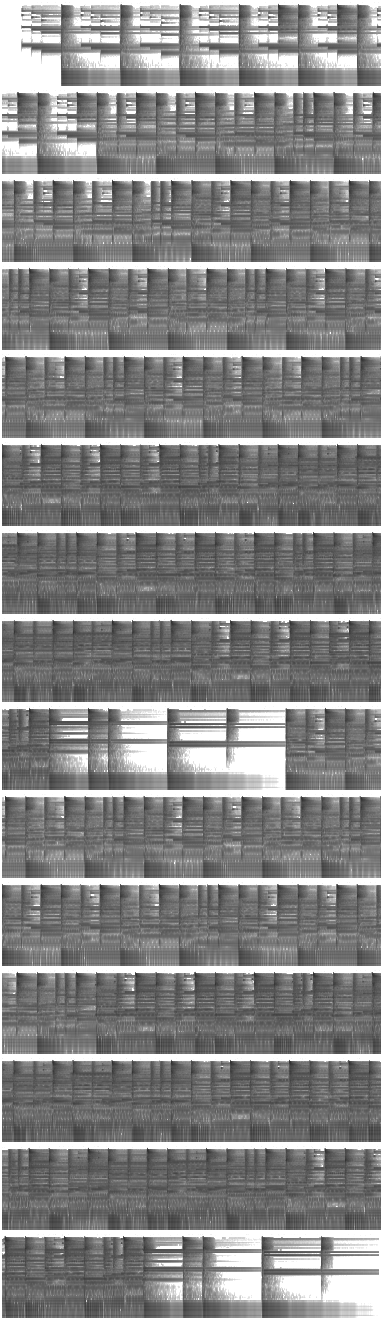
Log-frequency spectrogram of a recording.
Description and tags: A short jingle made in Studio One with stock instruments. If you get to use it, I'd love to see the end product.
loop, melody, waltz, loopable, music-box, soft, melancholic, tune, game, music, accordion, free, nice, jingle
